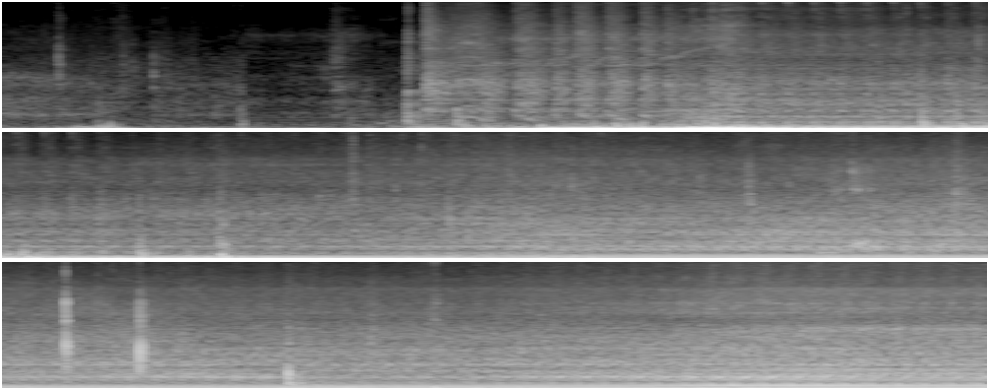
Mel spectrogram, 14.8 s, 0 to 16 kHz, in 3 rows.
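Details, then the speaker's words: 2015 Renault Grand Scenic after alternator replacement (battery had been 11.4 V while running): short crank catches cleanly into a steady, even idle with no knocks or squeals. It now charges at about 14 V. "well hey we're in business folks that is a charging battery so there we go we're up at 14 volts that's brilliant"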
